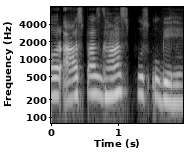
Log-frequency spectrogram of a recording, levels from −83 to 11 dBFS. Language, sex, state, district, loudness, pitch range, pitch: Chhattisgarhi, female, Chhattisgarh, Raigarh, -16 LUFS, 225-255 Hz, 240 Hz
